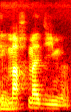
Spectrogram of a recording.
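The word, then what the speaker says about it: מחמדים: déjà faut savoir que c'est pas exactement Mohamed on retrouve mais mahmadim différence dans la prononciation du coup en fait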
